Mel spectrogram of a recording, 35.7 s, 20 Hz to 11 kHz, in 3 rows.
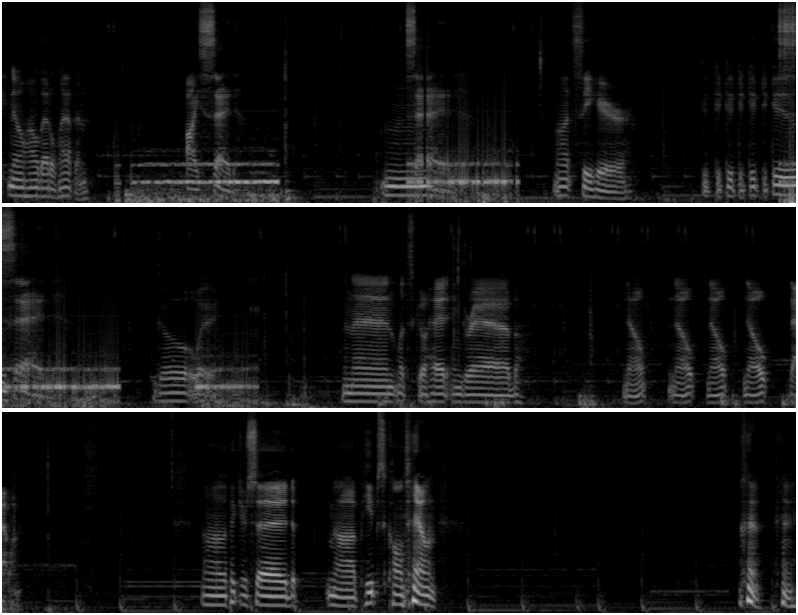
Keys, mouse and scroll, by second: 1.6 click, 1.8 space, 4.0 space, 5.9-7.7 drag, 11.5-13.6 drag, 14.7-15.8 drag, 17.2 right click, 17.9 ctrl+Tab, 18.7 right click, 19.2 ctrl+Tab, 20.3 right click, 20.6 ctrl+Tab, 21.6 right click, 22.1 right click, 23.8 ctrl+Tab.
